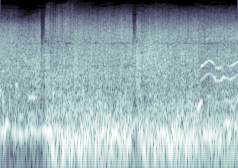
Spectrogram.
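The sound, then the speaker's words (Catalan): Bombs fired from a submarine explode against a rock wall in a heavy, continuous booming rumble that stays loud throughout. “Les bombes s'estavellen contra la paret davant seu i la nau tremola entre fragments de roca que cauen.”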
